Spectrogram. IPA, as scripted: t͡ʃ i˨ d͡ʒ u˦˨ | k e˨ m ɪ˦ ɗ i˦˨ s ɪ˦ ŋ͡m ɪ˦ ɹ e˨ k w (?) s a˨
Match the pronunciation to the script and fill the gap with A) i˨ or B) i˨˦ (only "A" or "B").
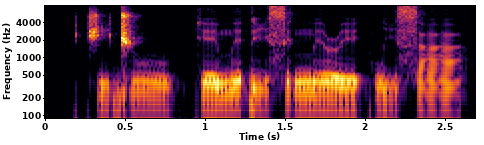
A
